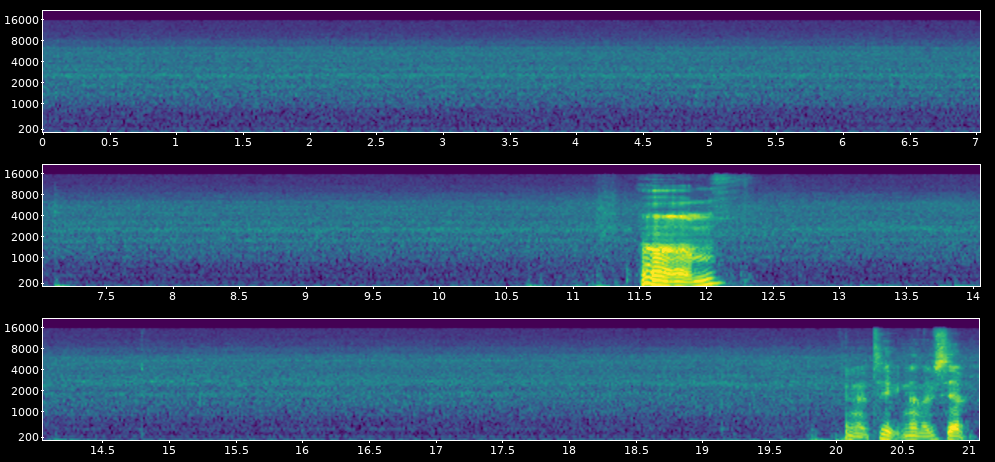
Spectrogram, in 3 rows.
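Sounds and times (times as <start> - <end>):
faint microphone hiss: 0.0 - 21.0.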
